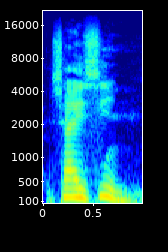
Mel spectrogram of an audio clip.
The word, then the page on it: saisin: Yawa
